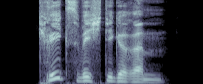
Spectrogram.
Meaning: strong dative masculine/neuter singular comparative degree of kriegswichtig
- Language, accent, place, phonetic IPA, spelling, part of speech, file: German, Germany, Berlin, [ˈkʁiːksˌvɪçtɪɡəʁəm], kriegswichtigerem, adjective, De-kriegswichtigerem.ogg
